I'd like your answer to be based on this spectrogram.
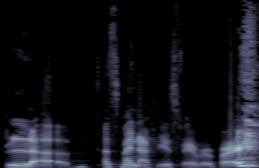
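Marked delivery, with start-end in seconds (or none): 0.0-0.6 low glum blub; gurgling fish man croak. Acted. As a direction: sink each blub lower and sadder. Fish bubbles in the story.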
